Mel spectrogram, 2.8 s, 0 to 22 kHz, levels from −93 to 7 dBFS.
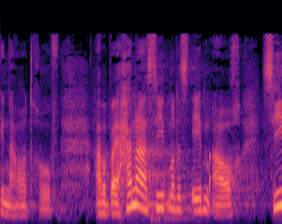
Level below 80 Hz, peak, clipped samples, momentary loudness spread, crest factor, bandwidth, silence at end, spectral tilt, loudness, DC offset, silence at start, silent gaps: -64 dBFS; -4 dBFS; under 0.1%; 16 LU; 20 dB; 13 kHz; 0 s; -4 dB/octave; -23 LUFS; under 0.1%; 0 s; none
